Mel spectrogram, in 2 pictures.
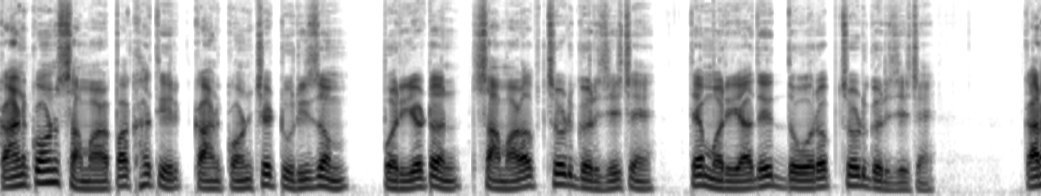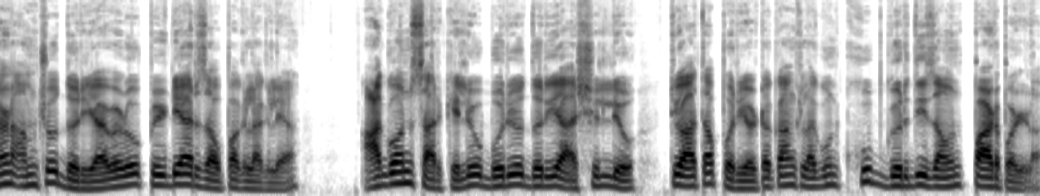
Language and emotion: Goan Konkani, neutral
